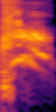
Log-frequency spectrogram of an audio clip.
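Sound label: eggbot turret fire; player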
